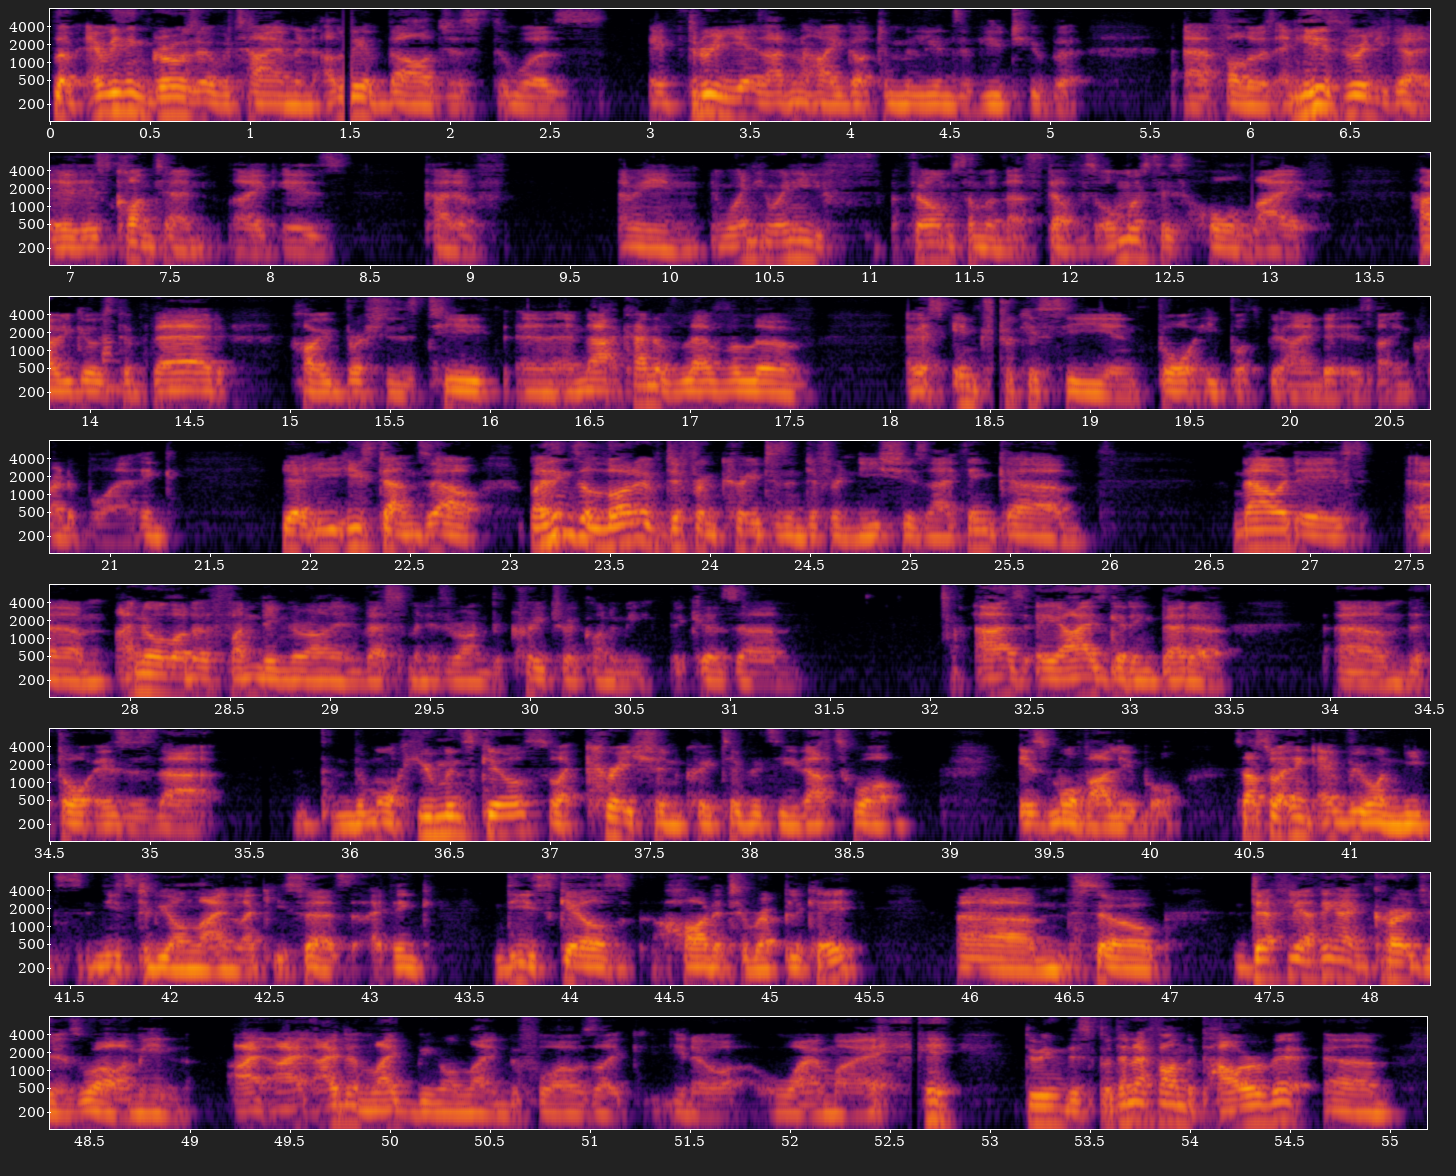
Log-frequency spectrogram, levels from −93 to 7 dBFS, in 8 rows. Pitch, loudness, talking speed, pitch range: 100 Hz, -25 LUFS, 225 wpm, 95-110 Hz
